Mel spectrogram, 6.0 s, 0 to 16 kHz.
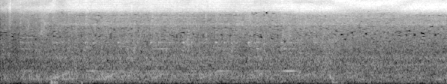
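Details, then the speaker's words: Homemade micro gasifier (water gas generator) overheating: steady hiss of escaping steam as soldered joint on superheater/preheater broke from heat, steam over 400°. "uh-oh I just got so hot that my solder joint broke there so that means that my steam's over 400° off this superheater preheater"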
